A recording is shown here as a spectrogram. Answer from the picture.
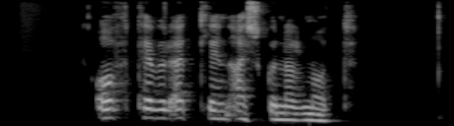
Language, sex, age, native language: Icelandic, female, 50-59, Icelandic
